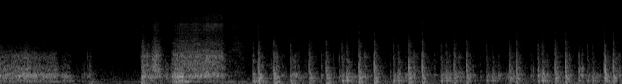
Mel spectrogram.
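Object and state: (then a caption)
Inflated latex balloon. An inflated, hollow, air-filled pink latex balloon is rubbed and scratched with fingertips and long natural fingernails. Soft rubbing gives way to a louder, brighter rubbing burst, then a quick series of short, dry ticks and scratches with a low, hollow rubbery resonance.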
